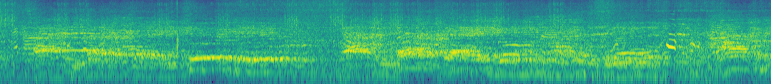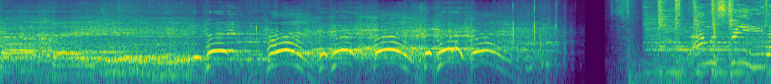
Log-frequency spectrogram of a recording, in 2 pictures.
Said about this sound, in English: as she left church, the waiting crowd sang her happy birthday. Happy birthday to you.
